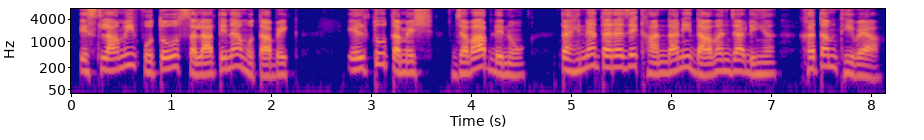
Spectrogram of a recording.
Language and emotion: Sindhi, neutral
